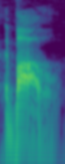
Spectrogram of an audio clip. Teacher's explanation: In the same way, in a word like above, above, the first syllable is a, which is not stressed. Bow is stressed, and so the word is pronounced as above.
